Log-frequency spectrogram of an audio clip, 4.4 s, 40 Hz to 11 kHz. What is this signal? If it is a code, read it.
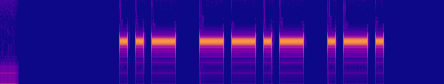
Morse code, heard as a keyed tone, about 15 wpm, 700 Hz. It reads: UQR
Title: USA Call Sign Postfixes - 3 Letters 15wpm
